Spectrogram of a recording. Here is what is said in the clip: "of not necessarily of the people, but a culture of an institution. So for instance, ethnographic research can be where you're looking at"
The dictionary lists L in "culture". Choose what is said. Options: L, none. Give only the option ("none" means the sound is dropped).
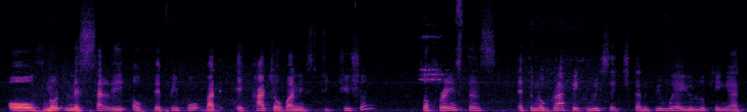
none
